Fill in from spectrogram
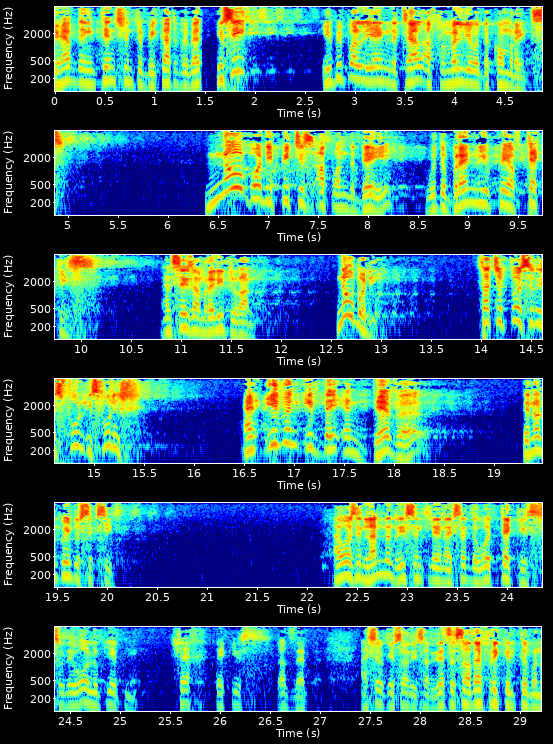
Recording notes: Jumuah lecture at Masjidus Siddique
